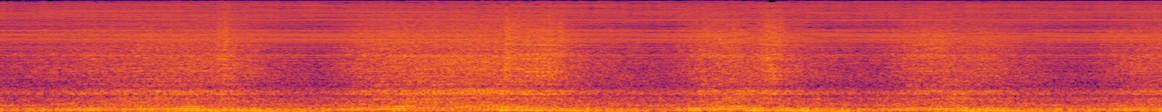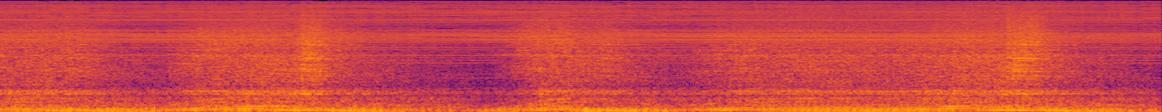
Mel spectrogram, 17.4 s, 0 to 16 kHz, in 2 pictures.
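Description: A 1996 Dodge Ram 5.9 gasoline engine with 179,229 miles idles steadily at close range, its low rumble carrying a slight exhaust rattle and a faint recurring pulse, with no voices.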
